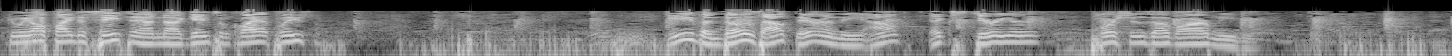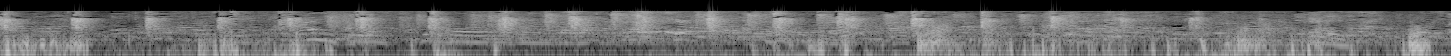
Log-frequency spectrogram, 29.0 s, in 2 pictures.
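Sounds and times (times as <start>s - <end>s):
speech: 0.1s - 3.2s, 6.7s - 13.3s
audience clapping: 3.5s - 7.1s, 8.8s - 28.0s.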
